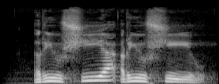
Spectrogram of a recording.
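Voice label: "riusciasciu", Sicilian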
